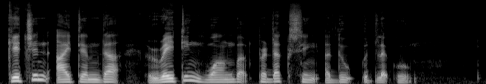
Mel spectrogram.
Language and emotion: Manipuri, neutral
